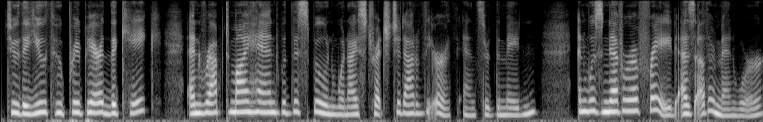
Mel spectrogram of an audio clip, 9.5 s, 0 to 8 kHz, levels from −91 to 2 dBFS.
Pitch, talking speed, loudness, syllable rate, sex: 220 Hz, 205 wpm, -17 LUFS, 5.2 syllables/s, female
